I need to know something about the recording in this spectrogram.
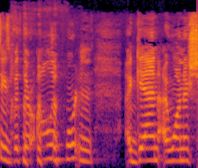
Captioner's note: laughter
